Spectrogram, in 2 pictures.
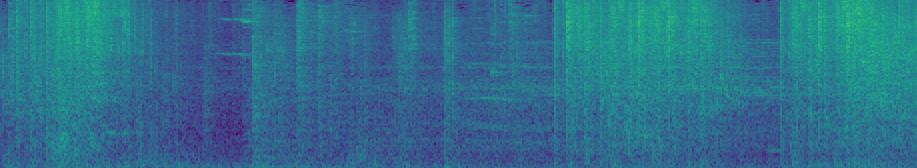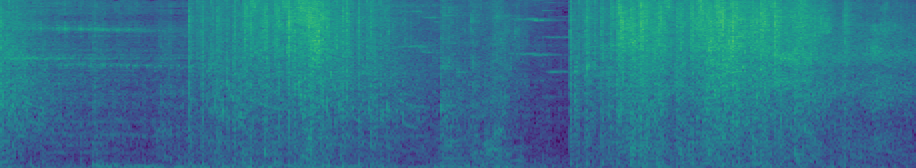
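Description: A creature growls and snarls close by.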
